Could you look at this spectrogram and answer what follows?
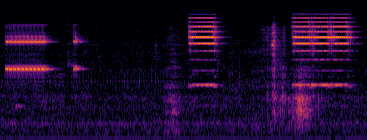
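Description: Series of electronic beeps from an FPV racing quadcopter being powered up: a half-second steady beep, a short blip, then two longer, brighter multi-tone beeps. They come through a smartphone speaker playing back a recording.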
